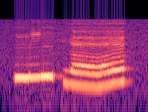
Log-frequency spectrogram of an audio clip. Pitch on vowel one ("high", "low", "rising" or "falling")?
high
